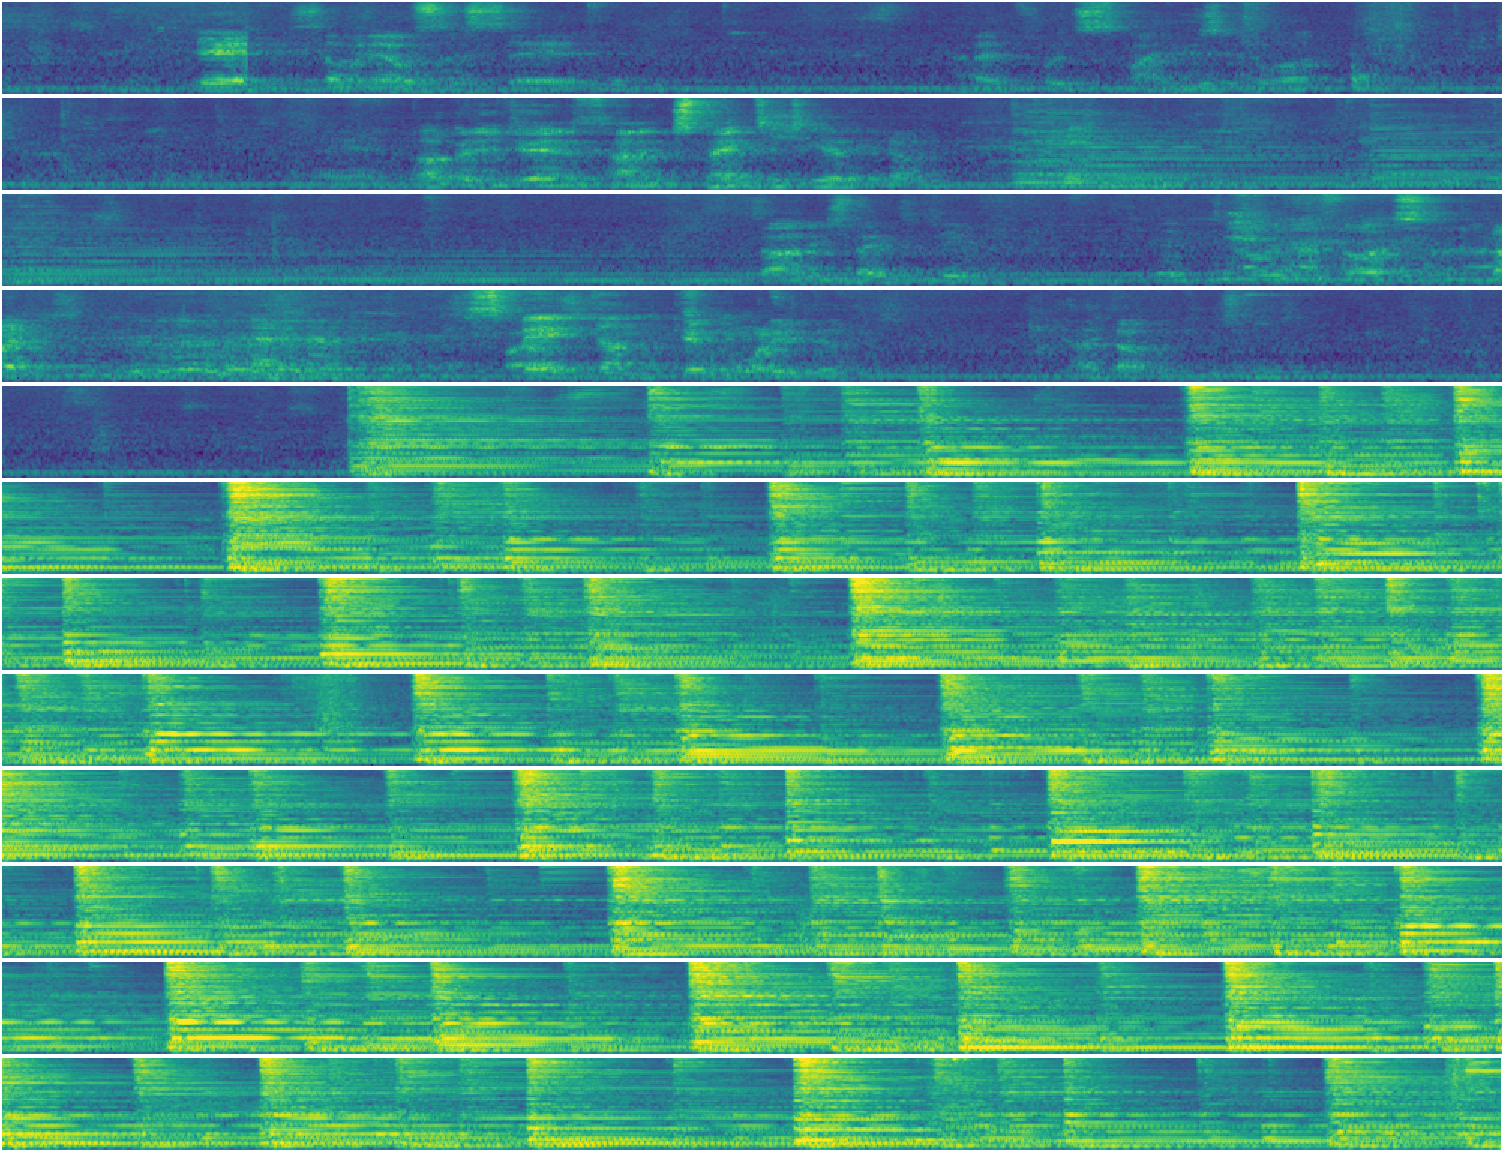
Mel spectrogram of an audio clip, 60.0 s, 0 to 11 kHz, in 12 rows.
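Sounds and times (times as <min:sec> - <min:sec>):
acoustic guitar strumming: 0:21.1 - 0:59.9
mandolin picking: 0:21.2 - 0:59.9.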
